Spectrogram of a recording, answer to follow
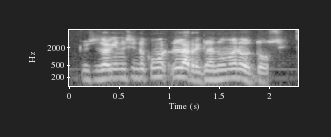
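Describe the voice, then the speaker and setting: A woman's voice: lowish voice, quick pace, dull audio, slight background noise. A woman teaching an online English class, patiently explaining a rule and checking in with students.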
